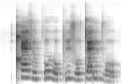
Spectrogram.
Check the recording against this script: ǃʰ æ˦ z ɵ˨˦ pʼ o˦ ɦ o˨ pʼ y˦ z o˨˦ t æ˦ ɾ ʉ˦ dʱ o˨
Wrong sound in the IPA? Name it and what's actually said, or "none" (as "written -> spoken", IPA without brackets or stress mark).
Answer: none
